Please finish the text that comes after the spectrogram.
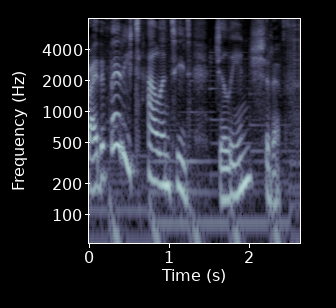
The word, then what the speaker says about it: Shirreffs: to be joined by the very talented Jillian sheriffs how are you Jillian I'm fine thank you I did pronounce that correctly you did sheriffs is a bit of an odd one it's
